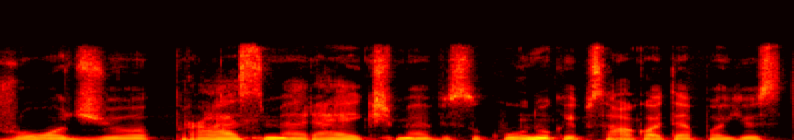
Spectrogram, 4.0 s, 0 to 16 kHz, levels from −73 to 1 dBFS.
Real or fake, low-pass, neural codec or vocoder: real; 10.8 kHz; none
